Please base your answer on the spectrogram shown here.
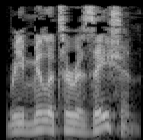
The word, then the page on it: remilitarization: British English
